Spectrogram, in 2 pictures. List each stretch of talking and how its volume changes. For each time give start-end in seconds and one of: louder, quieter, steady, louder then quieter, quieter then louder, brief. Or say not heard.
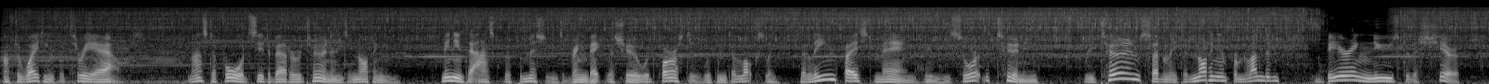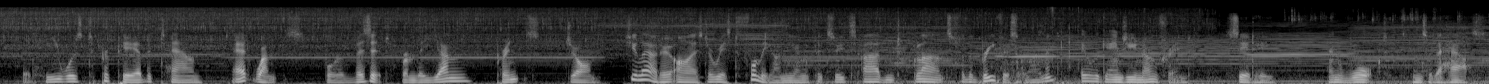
0.0-29.7 steady.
